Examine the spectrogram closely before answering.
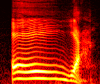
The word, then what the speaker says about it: ella: 그리고 " 그녀 " 에 해당 하는 단어는 "ella", "ella" 입니다 . " 야 " 라고 발음 하는 것 이 맞지만 , " 엘라 " 라고 발음 하는 것 은 다소 어려울 수 있습니다 .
